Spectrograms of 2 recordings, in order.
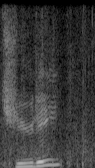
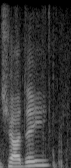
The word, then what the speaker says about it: Chudy: Friend of ours in chat, Mazior, says Judy's nick is pronounced like Houdini, N-I, and it's meaning slim in Polish, and it's funny. So does he mean like Chudy rather than Chuddy? If it's like Houdini?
